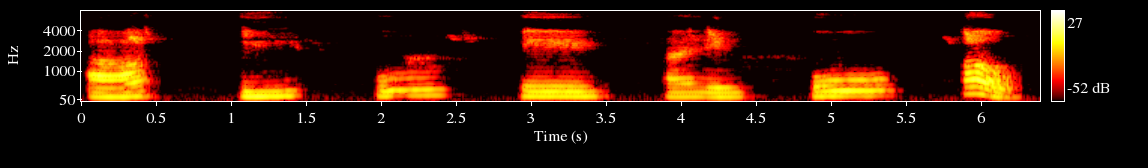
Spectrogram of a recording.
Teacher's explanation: दीर्घ स्वर का उच्चारण करते समय हमें 2 मात्रा का समय लगता है, या आप ऐसे कह सकते हैं कि हमें दीर्घ स्वरों का उच्चारण करते समय एक मात्रिक या एक ह्रस्व से अधिक समय लगता है।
